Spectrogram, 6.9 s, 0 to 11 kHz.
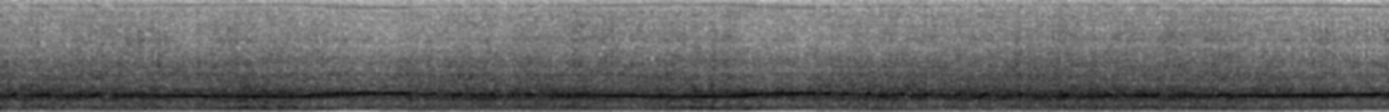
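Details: Toro CCR 2000 single-stage snow blower, 4.5 hp two-stroke, after cleaning; smoked from very old gas backed into the cylinder; warming up: steady even high-pitched buzz at constant speed, no surging or stumbling; normal running.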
